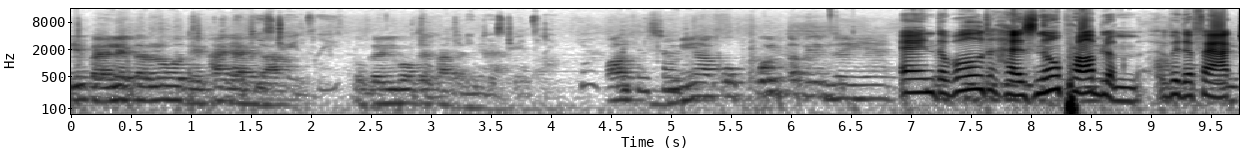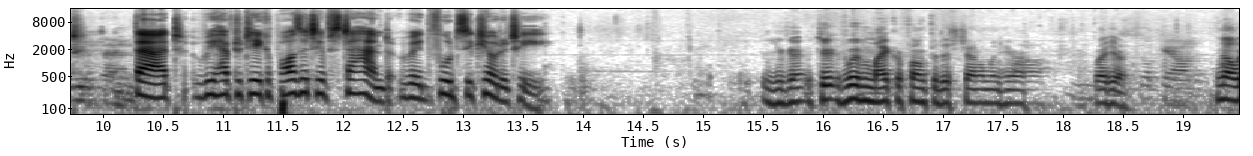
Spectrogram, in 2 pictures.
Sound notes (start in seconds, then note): 3.4 through translator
